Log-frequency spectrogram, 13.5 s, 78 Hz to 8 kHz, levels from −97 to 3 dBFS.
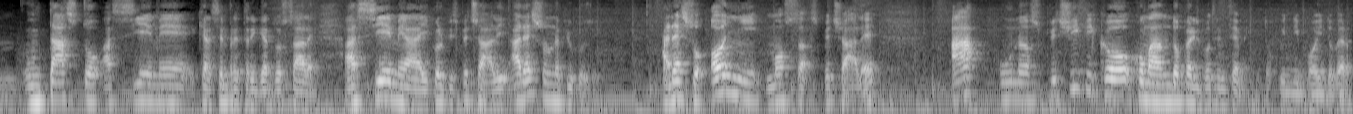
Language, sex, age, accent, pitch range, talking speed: Italian, male, 20-39, native, 95-135 Hz, 135 wpm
